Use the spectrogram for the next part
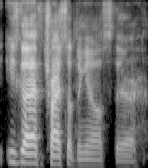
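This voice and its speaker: A man chatting through a tabletop role-playing session, his voice sitting at an ordinary middle pitch. He jokes and laughs easily, drifting between table talk and his character. The sound is dry and close, with no room behind it. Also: animated, fast talker, pushed and bright, smooth, dry recording. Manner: joking, laughs often, slips in and out of his character. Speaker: tabletop game player. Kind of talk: casual play and table chat over voice chat.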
